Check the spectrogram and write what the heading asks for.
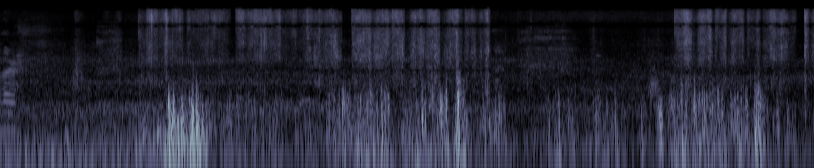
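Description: Wind buffeting the microphone, with a gloved hand rubbing and wiping frost and snow off a trailer's plastic tail light lenses in short, scratchy strokes. The wind gust is loudest about two seconds in.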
